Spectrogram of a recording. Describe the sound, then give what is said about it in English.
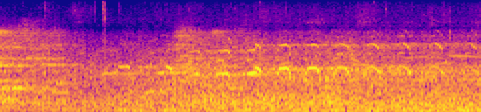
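A chorus of seagulls by a harbour calls over one another, their overlapping squawks and cries rising and falling continuously against a steady wash of outdoor background noise. “Once outside the building, they find a place to stop by the harbour where, Accompanied by a choir of seagulls, they read the first of four wild cards that all travellers are given to read and reflect upon on their journey.”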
